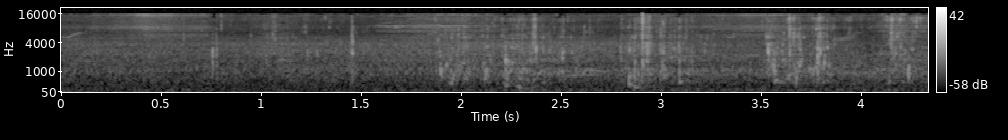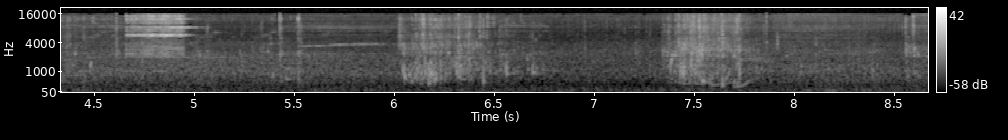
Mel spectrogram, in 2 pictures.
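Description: A small hooked snapper thrashing at the water's surface as it is reeled in: a series of short, separate splashes spread through the few seconds.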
